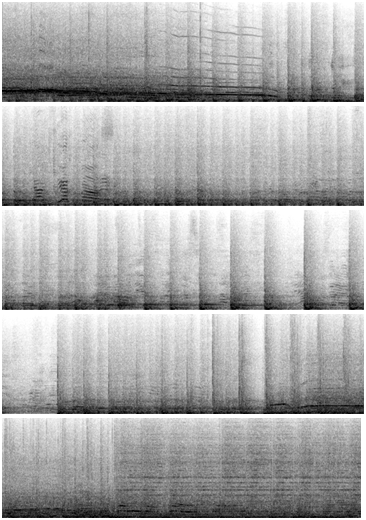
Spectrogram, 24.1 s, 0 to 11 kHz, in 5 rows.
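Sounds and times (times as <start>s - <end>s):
live band music: 0.0s - 9.1s, 15.2s - 24.0s
drum kit hits: 15.2s - 24.0s.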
